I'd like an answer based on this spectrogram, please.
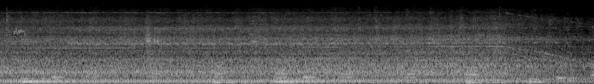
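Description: Caterpillar crawler bulldozer's diesel engine running steadily as the dozer pushes dirt with its blade.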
